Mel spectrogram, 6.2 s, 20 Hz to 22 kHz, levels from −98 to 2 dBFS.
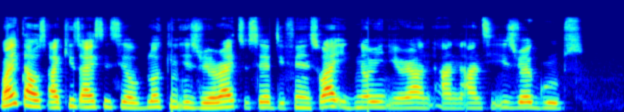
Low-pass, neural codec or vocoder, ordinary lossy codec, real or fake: none; none; none; real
